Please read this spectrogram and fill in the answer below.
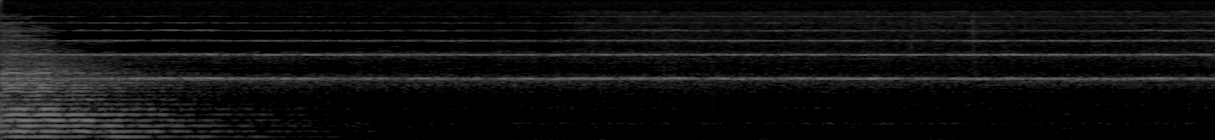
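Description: An orchestral chord dies away over the first two seconds. After that there is near silence in a pause of the piece.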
